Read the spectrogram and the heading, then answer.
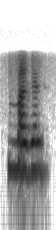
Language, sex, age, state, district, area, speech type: Kashmiri, male, 45-60, Jammu and Kashmir, Srinagar, urban, conversation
